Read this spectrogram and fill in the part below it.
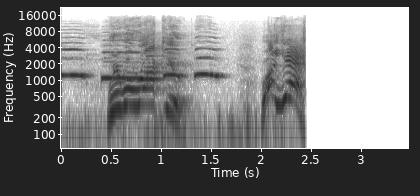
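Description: A woman plays a simple tune on a recorder.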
